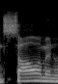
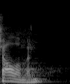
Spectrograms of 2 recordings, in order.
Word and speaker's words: Solomon: When Solomon reigns, Solomon's name literally means shalom man. We pronounce it Solomon, but it's Shalomon.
